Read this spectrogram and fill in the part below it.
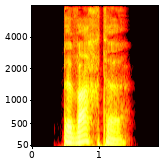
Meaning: inflection of bewachen: 1. first/third-person singular preterite 2. first/third-person singular subjunctive II
- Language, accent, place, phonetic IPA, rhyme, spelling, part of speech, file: German, Germany, Berlin, [bəˈvaxtə], -axtə, bewachte, adjective / verb, De-bewachte.ogg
